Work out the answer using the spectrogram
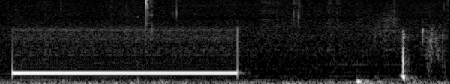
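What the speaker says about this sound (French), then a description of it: "Donc, pourrions-nous appeler Christelle Badet?" A steady ringback tone from an outgoing telephone call, one long even beep lasting about a second and a half, then quiet line noise with a few faint clicks.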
